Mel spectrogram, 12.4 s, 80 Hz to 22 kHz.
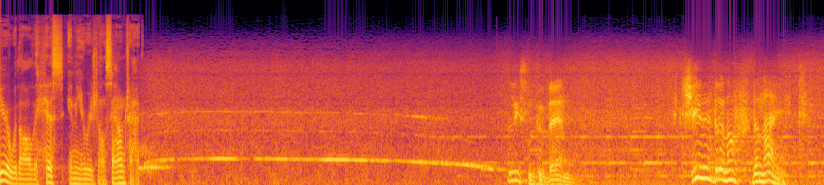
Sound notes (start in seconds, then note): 1.9 wolf howls; 2.3 static hissing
